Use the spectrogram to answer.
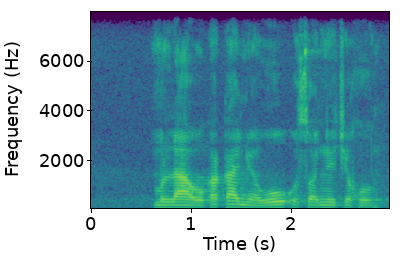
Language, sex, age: Northern Sotho, male, 18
